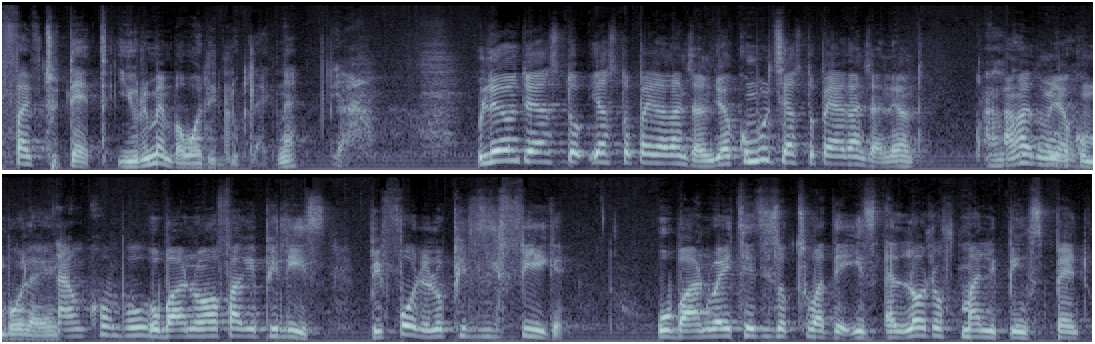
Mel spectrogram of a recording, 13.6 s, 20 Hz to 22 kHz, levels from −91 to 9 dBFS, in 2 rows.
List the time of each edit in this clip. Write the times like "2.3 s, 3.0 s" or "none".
none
